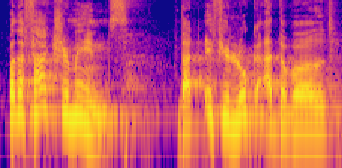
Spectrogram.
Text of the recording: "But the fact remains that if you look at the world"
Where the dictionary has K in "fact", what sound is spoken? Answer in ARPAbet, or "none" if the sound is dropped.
K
